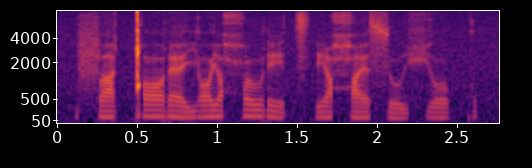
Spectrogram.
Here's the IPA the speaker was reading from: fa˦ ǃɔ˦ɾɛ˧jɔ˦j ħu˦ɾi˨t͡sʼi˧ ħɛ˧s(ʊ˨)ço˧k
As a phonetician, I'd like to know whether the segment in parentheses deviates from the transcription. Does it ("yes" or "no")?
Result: yes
